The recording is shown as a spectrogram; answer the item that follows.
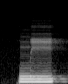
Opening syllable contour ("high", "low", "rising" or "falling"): high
